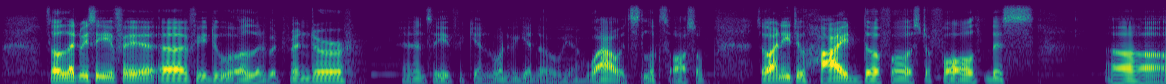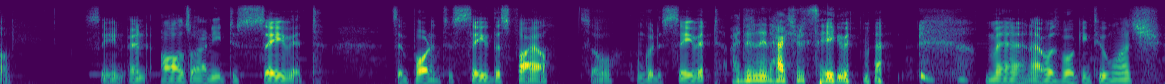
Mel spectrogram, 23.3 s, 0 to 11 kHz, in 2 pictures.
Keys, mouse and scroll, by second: 7.5 alt+middle click, 7.9 alt+right click, 8.7 alt+middle click, 9.0 alt+right click, 9.4 q, 10.4 double click, 10.8 alt+middle click, 11.2 alt+right click, 11.7 q, 17.9 alt+middle click, 18.0 alt+right click.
